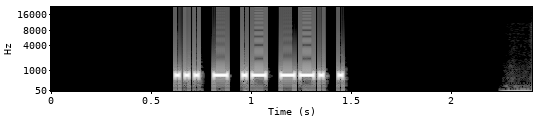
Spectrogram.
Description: Morse code, heard as a keyed tone, about 53 wpm, 700 Hz. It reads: STAGE
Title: Sentences from Top 1200 Words - New Word Drill - 50wpm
